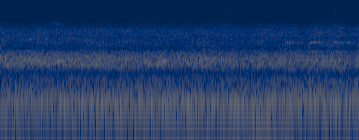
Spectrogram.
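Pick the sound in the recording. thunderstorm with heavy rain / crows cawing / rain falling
crows cawing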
